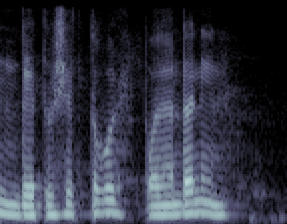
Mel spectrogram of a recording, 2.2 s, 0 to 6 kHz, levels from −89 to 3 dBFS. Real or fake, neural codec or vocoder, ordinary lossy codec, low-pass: fake; codec, 32 kHz, 1.9 kbps, SNAC; none; 5.4 kHz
